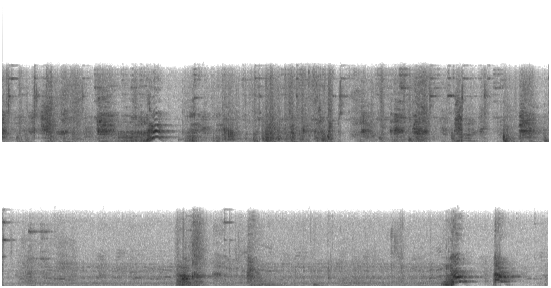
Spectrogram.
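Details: Crosby and Polly, two Rottweilers at play on New Year's Day, with scuffling, short gruff barks and huffs in quick bursts, then sparse yelps as the romp winds down, and a person speaking at the end.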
